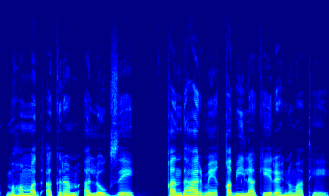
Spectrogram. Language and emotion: Urdu, neutral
